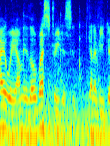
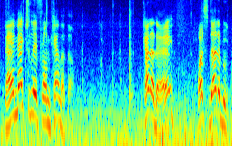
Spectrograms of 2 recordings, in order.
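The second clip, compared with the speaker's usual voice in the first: higher, louder put-on Canadian accent; mock Canadian accent; 4 semitones higher, 3 dB louder than usual. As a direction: play up a cartoon Canadian accent. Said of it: "switched from being French to Canadian".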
